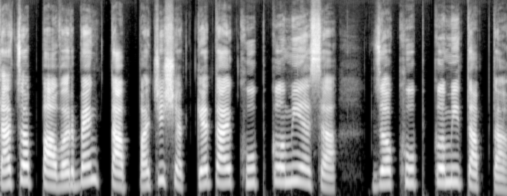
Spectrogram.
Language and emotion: Goan Konkani, neutral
